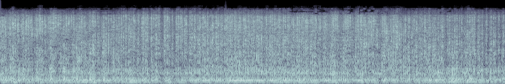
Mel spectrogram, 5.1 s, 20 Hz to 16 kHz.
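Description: Don Garlits' Swamp Rat vintage drag racing dragster, an engine of over 2,000 horsepower, idles loudly and close at a UK drag strip during qualifying, a constant heavy rumbling roar throughout with no voices.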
